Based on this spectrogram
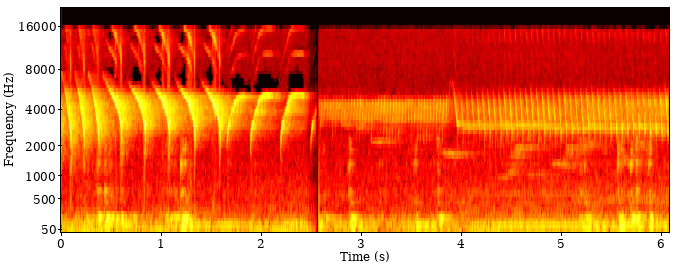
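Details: Singing canary used to make another male respond: a run of quick descending whistled notes, then a steady high buzzing roll that steps up in pitch.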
